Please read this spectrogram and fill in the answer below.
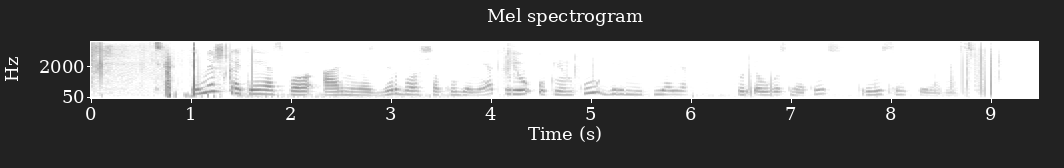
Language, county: Lithuanian, Vilnius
